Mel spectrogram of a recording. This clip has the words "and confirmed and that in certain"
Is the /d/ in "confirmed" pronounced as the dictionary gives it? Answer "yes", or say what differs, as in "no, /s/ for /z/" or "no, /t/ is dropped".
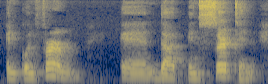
no, /d/ is dropped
